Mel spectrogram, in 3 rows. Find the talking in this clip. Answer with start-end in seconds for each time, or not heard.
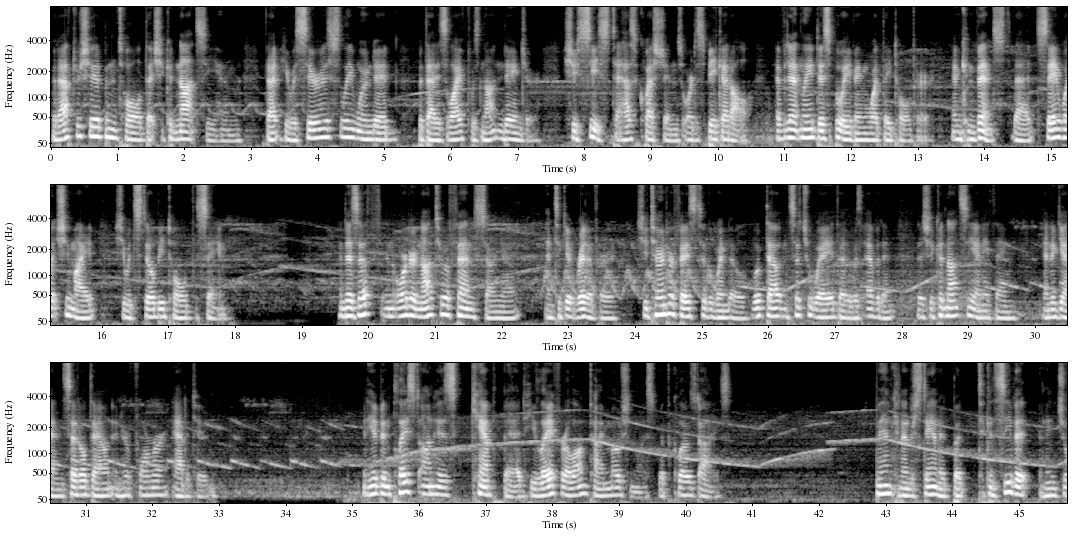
0.0-17.9, 19.6-33.0, 35.1-40.6, 42.9-45.6.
